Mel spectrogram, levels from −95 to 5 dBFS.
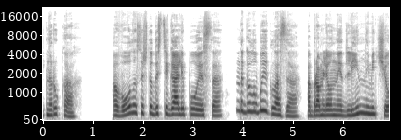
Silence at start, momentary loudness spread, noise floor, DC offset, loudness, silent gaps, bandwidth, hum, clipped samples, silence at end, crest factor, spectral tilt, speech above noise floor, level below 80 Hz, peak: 0.05 s; 9 LU; under -90 dBFS; under 0.1%; -25 LUFS; 1.03-1.07 s; 18 kHz; none; under 0.1%; 0 s; 16 dB; -6.5 dB/octave; over 66 dB; -68 dBFS; -8 dBFS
